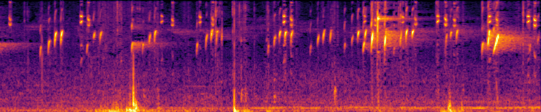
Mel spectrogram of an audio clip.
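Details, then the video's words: Goldfinch song played to encourage a bird to sing: rapid high twittering phrases with sharp chirps and short buzzy trills, broken by brief pauses, a few low thumps underneath. "increase the enthusiasm of the goldfinch and encourage it to song"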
